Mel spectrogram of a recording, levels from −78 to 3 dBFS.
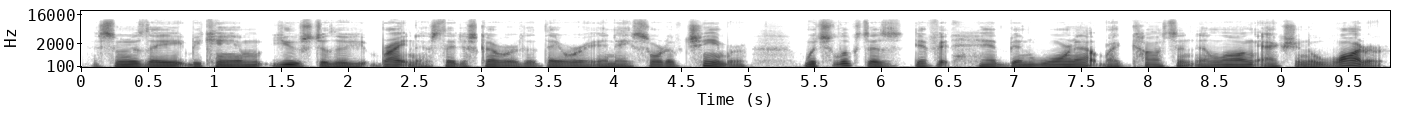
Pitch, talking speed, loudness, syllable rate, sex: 100 Hz, 215 wpm, -20 LUFS, 5.2 syllables/s, male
